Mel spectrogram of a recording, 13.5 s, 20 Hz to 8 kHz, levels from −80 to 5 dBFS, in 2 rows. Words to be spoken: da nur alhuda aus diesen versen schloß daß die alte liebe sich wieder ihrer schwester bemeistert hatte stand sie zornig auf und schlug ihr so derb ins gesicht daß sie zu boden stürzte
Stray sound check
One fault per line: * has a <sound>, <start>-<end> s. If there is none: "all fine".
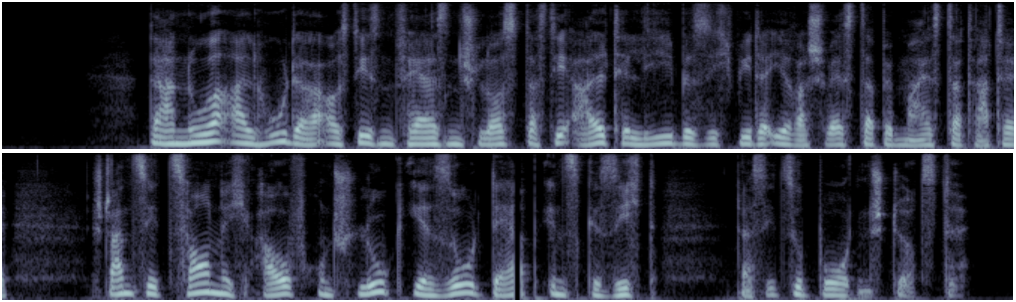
* has a dropout, 10.2-10.2 s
